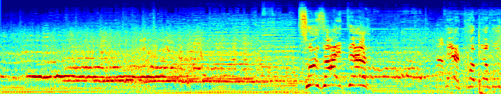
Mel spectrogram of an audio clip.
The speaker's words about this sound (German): Der, der hätte uns überfahren. Hat sich einer das Kennzeichen gemerkt? Unmöglich, die Scheinwerfer waren viel zu grell.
